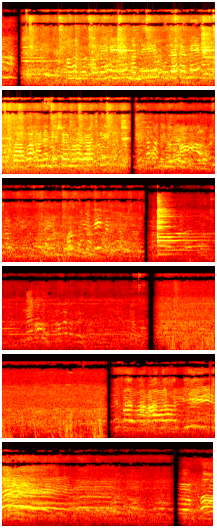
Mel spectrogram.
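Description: A woman talks cheerfully close by.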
